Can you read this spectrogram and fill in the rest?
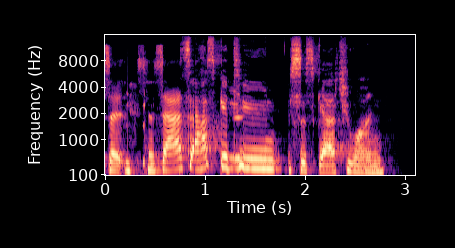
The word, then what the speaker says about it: Saskatchewan: Is it Saskatoon, Saskatchewan.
